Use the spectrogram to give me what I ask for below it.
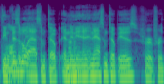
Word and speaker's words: asymptote: This is, I had to Google up what an asymptote is. Am I pronouncing it correctly? – You are.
